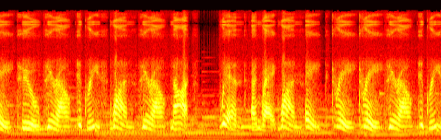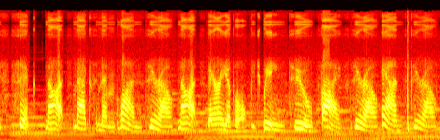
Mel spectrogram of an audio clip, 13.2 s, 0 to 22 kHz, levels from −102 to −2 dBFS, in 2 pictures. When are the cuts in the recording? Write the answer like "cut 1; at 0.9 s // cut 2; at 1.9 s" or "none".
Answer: cut 1; at 2.9 s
